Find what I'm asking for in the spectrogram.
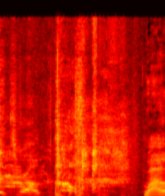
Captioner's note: laughter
